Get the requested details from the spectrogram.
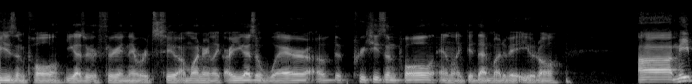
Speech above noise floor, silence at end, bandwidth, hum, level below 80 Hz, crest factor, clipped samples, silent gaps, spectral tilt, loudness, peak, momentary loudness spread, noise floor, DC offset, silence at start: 45 dB; 0 s; 12.5 kHz; none; -50 dBFS; 16 dB; under 0.1%; none; -7 dB/octave; -22 LUFS; -6 dBFS; 7 LU; -66 dBFS; under 0.1%; 0 s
